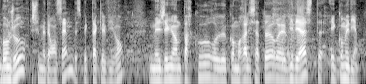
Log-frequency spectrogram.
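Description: The speech moves at a fairly slow pace with ordinary pitch variation. Noticeable background noise sits behind it. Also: man, medium pitch for a man. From Spain. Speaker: theatre director. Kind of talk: interview. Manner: halting.

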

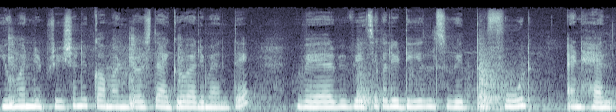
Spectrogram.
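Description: A woman speaks at a moderate pace in a somewhat breathy, medium-pitched voice with a dark, mellow tone. Her intonation is monotone and flat, and her loudness stays very even. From North India. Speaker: exchange student. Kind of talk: interview. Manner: halting.

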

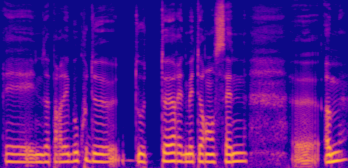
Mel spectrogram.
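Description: Speaking at a moderate pace, a woman has a fairly low pitch and a dark, mellow tone. The recording is very clean, with a silent background. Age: 30s. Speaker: theatre director. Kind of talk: interview.

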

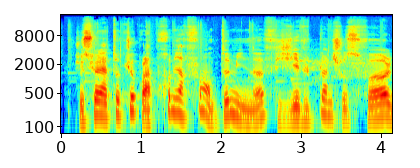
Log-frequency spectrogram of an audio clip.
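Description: Music is playing in the background. A man talks at a fairly quick pace with lively intonation. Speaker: music radio show host. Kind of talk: radio music show presentation.

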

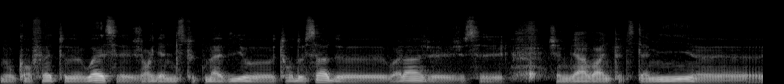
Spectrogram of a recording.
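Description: A man speaks very slowly in a very deep, low voice with fairly even intonation. Noticeable background noise runs underneath. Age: 40s. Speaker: interviewee sharing testimony on hearing voices. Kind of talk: testimony. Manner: halting.

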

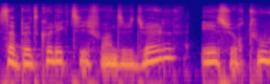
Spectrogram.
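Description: Her voice fairly low, a woman speaks with a dark, mellow tone that is somewhat breathy. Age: 20s. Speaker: photographer. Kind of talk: interview. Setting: studio.

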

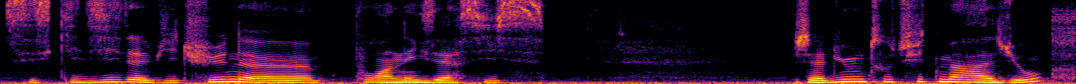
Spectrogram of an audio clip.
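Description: Monotone, flat delivery at a moderate pace, with long, frequent pauses and noticeable background noise. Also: woman, medium pitch for a woman. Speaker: ship nurse. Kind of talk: testimony.

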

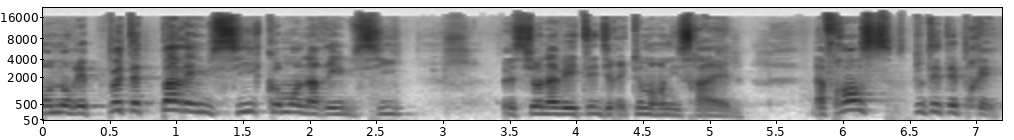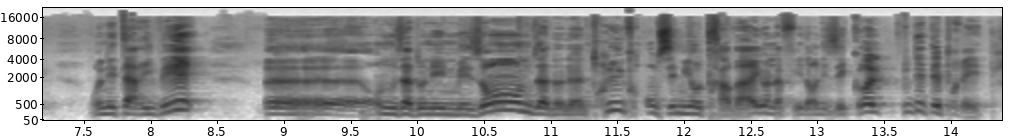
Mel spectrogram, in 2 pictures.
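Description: Lively intonation and vocal fry at a moderate pace. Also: woman, medium pitch for a woman. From Morocco (Oujda), French family. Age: 70s. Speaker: interviewee, elderly relative. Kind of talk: casual chat.

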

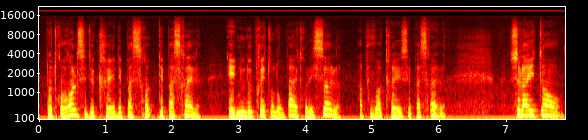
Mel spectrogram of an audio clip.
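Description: A man delivers his words at a moderate speed with lively intonation, noticeable background noise audible behind him. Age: 60s. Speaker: activist. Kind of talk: radio interview.

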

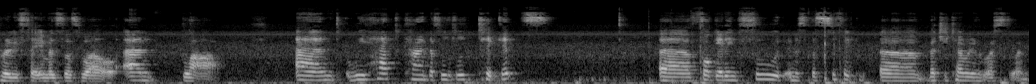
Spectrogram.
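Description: Amid noticeable background noise, a woman with a German accent speaks at a fairly slow pace with long, frequent pauses, medium pitch and ordinary pitch variation. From East Germany. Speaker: commons activist. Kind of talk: research interview.

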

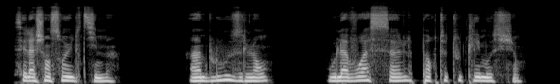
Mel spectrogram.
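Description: In a dry, close sound with no echo, a woman with a fairly low pitch and a dark, mellow tone speaks at a fairly slow pace with long, frequent pauses, very even loudness and a monotone, flat intonation. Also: very clean recording, silent background. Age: 40s. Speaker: podcast producer and singing student. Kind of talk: scripted narration.

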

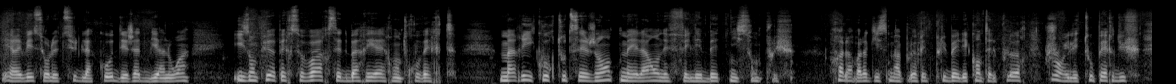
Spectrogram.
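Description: Talking at a very fast pace, a woman with a fairly low pitch comes through in a very clean recording with a silent background and a dry, close sound without echo. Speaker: storyteller. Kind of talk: live folk tale storytelling to an audience, narrative with voiced dialogue. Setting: stage with audience at a storytelling festival. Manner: animated, expressive, lively narration with character voices.

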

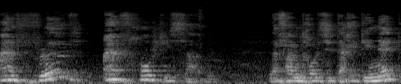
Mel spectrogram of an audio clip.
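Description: Over noticeable background noise and audible room echo, a man with a high pitch talks at a very slow pace. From Brittany, France. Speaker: storyteller. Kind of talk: storytelling to a live audience. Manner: expressive, with rhythmic repetition.

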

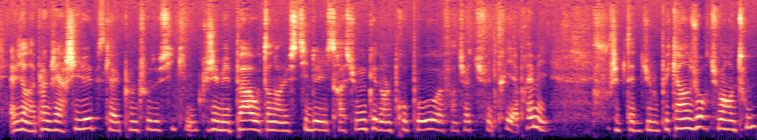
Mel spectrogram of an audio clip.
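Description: Noticeable background noise surrounds a woman who speaks at a very fast pace. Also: medium pitch for a woman. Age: 30s. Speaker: illustrator and graphic designer. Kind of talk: casual chat. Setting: at her home.

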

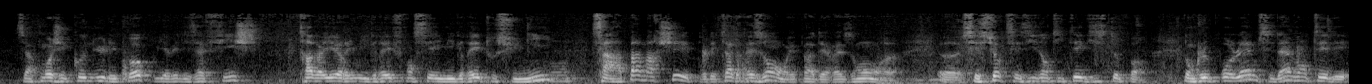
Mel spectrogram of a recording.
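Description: Against noticeable background noise and audible room echo, a man speaks at a moderate pace with a fairly high pitch and ordinary pitch variation. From central France, Creuse. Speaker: debate speaker, anarchist collective member. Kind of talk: public talk. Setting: debate room with audience.

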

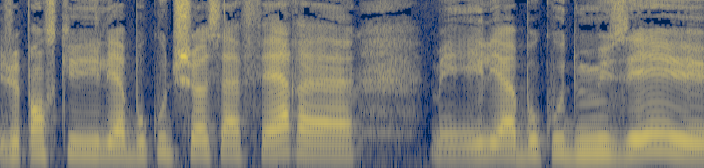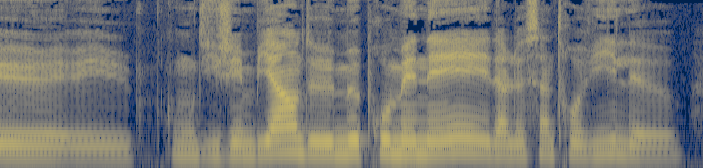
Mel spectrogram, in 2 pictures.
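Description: With a Russian accent, a woman speaks at medium pitch in a dark, mellow tone and monotone, flat intonation. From Tajikistan and Russia. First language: Russian (speaking French). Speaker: exiled French learner. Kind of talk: casual chat. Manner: halting.

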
